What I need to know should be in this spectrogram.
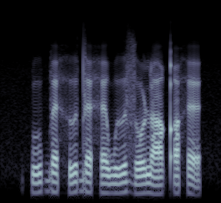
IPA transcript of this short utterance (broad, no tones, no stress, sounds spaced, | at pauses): k͡p u b ɛ h ɯ d ɛ h ɛ w ɯ z o ɳ a qʼ ɯ h ɛ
